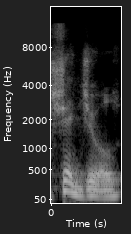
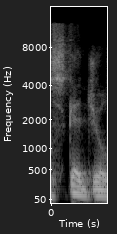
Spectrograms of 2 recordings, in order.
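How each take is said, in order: First: The word uses the British pronunciation. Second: The word uses the American pronunciation. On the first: The speaker calls it right. "told me that it was pronounced schedule" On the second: The speaker calls it wrong. "Schedule, he said, was an Americanism"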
